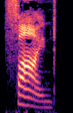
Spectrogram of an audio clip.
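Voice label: "find", American English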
